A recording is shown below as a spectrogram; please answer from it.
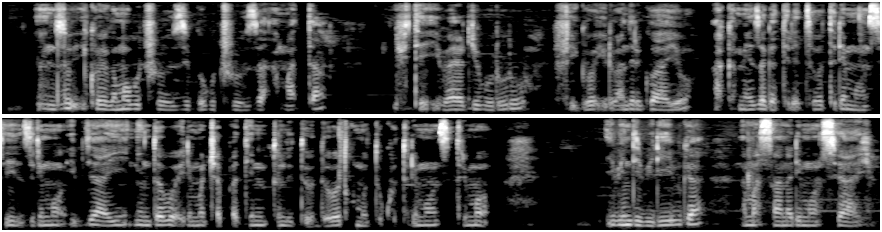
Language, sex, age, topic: Kinyarwanda, male, 25-35, finance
